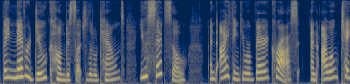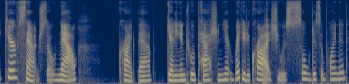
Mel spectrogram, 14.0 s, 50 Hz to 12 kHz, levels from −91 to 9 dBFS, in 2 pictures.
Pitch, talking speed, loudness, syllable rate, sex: 250 Hz, 175 wpm, -21 LUFS, 4.5 syllables/s, female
